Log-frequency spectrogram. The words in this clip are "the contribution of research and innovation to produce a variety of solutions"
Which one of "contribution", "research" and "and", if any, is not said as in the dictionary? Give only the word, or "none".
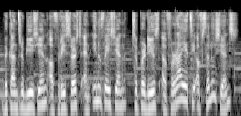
none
